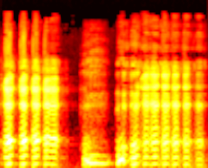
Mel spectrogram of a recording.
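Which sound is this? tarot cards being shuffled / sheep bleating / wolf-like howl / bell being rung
sheep bleating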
